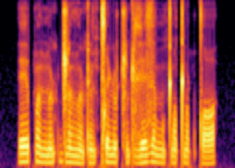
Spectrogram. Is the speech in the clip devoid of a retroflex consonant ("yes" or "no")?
no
